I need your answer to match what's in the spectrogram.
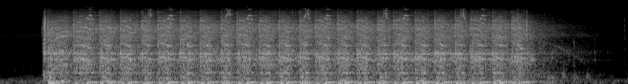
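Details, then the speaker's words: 1988-91 Honda CRX during AWD swap: strong, even cranking for about five seconds that never catches even with ether; engine turns over healthily but has no spark because the ECU is blank with no tune loaded. "now that to me sounds like a nice healthy motor it's turning over"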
